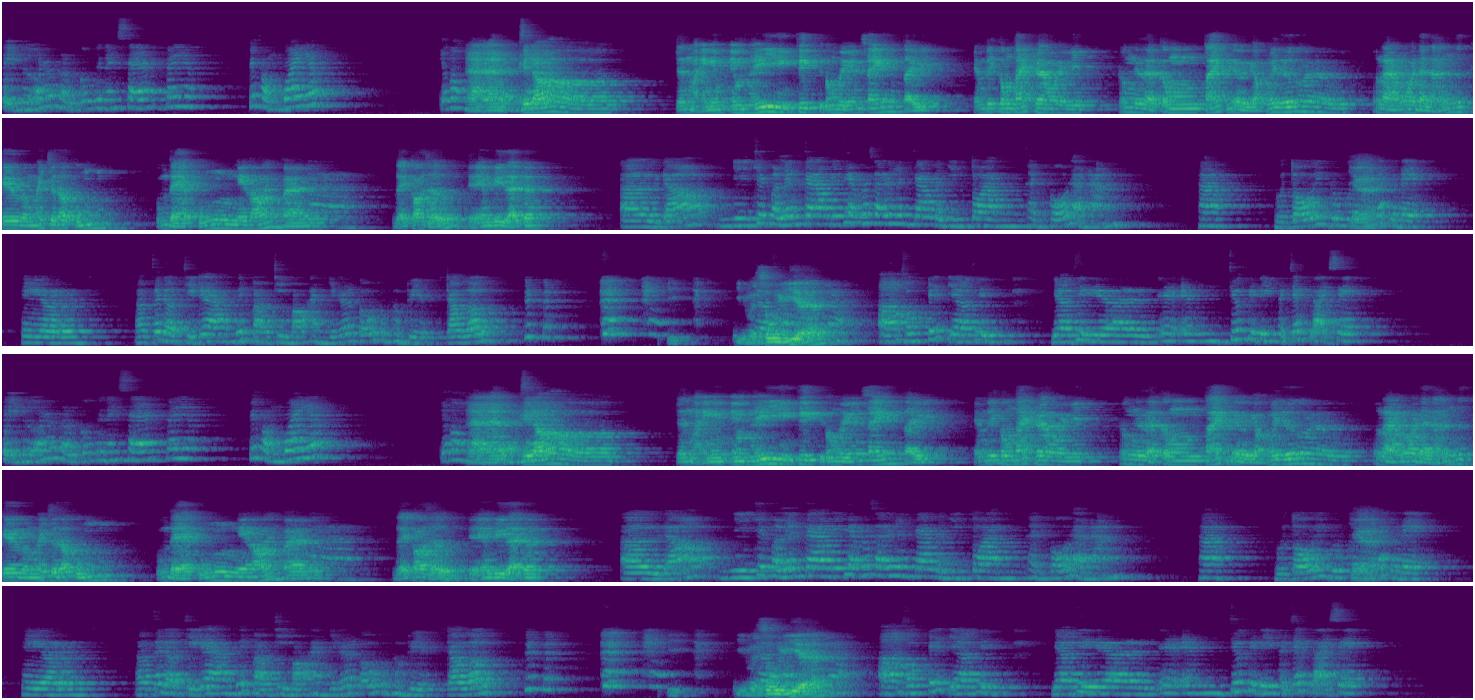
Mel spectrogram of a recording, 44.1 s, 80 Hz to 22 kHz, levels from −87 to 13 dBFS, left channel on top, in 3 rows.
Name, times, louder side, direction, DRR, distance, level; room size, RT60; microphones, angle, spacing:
voice 1, 0.0-1.9 2.5-3.2 4.4-5.5 9.8-10.1 17.8-18.2 20.9-25.9 26.7-26.9 27.4-28.9 29.6-30.2 30.7-34.3 34.6-34.9 35.4-36.0 36.9-37.8 38.2-39.4 39.9-42.9, equal, 85° left, -2 dB, 0.9 m, -32 dB
voice 2, 4.6-6.1 6.7-9.3 9.7-10.8 11.2-15.8 16.2-17.9 18.6-20.1 28.2-28.4 36.1-36.2 36.8-37.7, left 1 dB, 35° left, 0 dB, 0.3 m, -23 dB
4.4 x 2.1 x 2.9 m, 0.82 s
head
